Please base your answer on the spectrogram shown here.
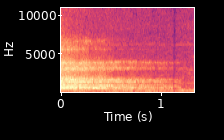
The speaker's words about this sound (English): Another deep breath in and exhale.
